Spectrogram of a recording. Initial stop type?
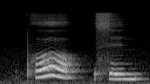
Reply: aspirated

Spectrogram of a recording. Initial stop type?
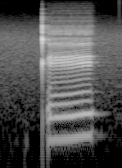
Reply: ejective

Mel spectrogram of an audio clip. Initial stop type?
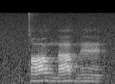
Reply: plain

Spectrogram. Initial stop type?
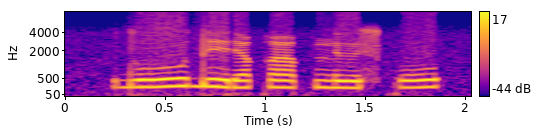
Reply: plain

